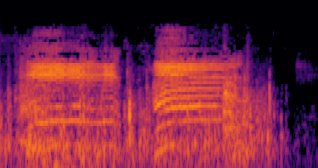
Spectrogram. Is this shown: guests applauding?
no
